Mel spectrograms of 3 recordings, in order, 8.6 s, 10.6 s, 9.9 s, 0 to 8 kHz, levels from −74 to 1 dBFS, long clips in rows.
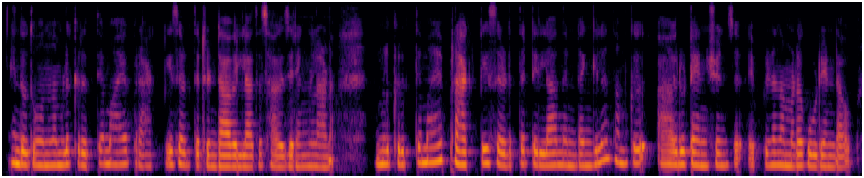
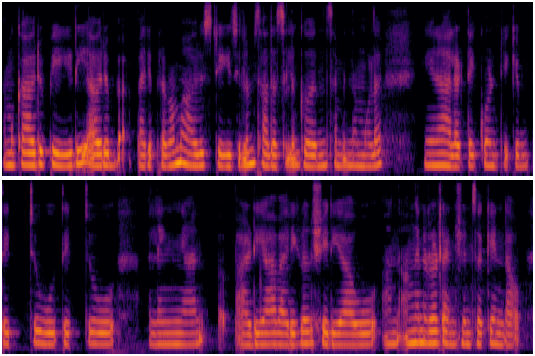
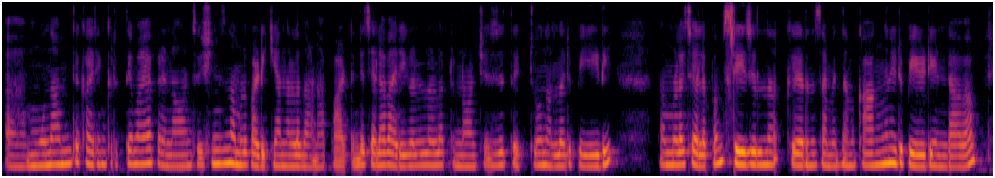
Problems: none marked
